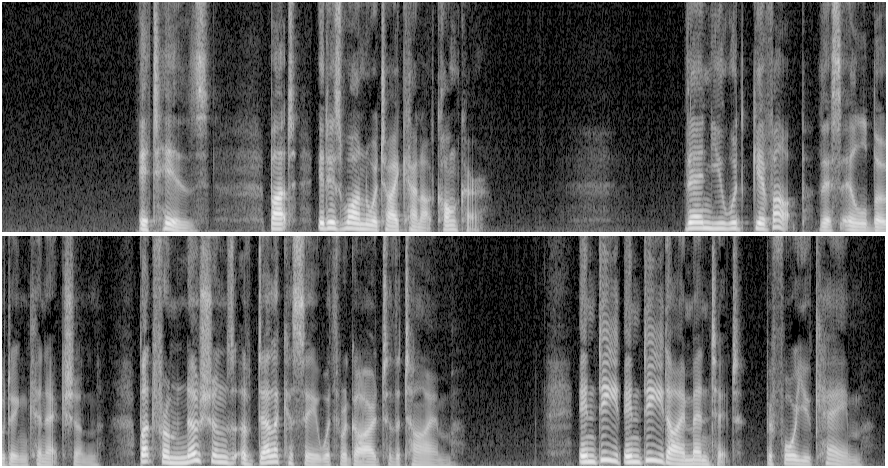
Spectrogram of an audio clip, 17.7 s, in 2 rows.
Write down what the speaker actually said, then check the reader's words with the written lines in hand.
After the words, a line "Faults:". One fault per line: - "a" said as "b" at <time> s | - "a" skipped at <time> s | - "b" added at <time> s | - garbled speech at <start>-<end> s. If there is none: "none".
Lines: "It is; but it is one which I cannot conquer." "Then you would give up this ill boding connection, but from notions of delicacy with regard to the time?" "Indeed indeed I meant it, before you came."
"It is; but it is one which I cannot conquer." "Then you would give up this ill boding connection, but from notions of delicacy with regard to the time?" "Indeed indeed I meant it, before you came."
Faults:
none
